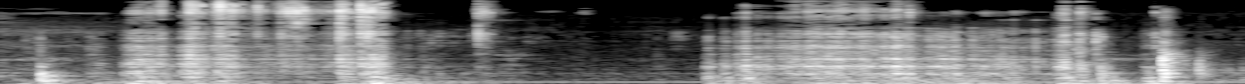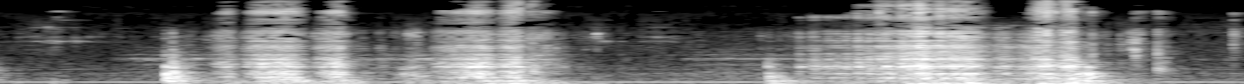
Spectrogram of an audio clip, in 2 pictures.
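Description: Hand carving tool scraping and cutting into cottonwood bark in four long strokes of one to two seconds each. A faint steady low hum runs underneath.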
